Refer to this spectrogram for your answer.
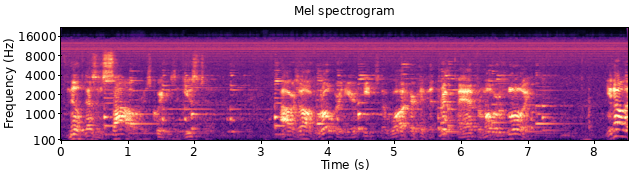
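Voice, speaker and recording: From an old home VHS tape of a theme-park show, a man with a mid-range voice plays a cheerful, proud turn-of-the-century father, folksy and boastful, as an animatronic show narrator. A camcorder in the audience taped it from afar in an echoey hall, with loud show music and a distant sound.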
